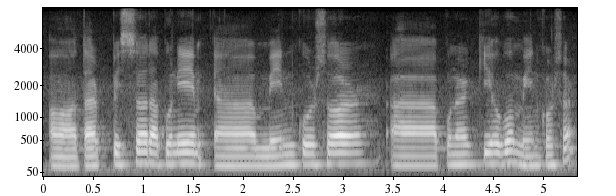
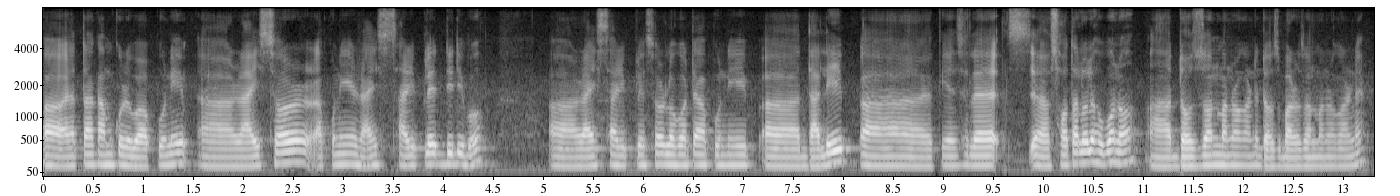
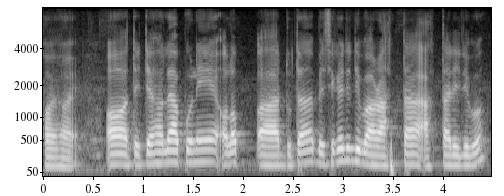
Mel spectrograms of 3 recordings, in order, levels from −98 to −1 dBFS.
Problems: continuous background conversations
